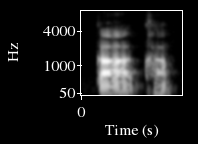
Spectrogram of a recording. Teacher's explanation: कंठ से आती, सीधा प्रेशर कंठ पर पड़ता है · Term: कंठ ध्वनियाँ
